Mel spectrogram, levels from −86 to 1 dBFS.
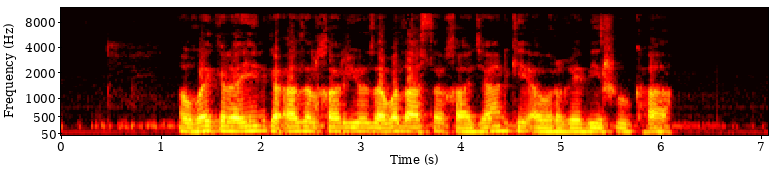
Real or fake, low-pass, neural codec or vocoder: real; 9.9 kHz; none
